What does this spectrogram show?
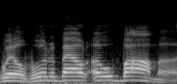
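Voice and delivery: put-on Southern accent. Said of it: "why do you put on the Southern accent".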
